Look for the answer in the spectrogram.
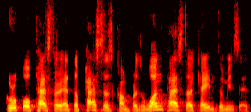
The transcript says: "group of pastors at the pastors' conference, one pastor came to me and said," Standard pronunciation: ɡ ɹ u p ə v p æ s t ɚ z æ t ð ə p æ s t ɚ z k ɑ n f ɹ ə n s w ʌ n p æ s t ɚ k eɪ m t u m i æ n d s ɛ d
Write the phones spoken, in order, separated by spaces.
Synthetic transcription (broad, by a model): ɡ ɹ u p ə p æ s t ɚ æ t ð ə p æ s t ɚ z k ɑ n f ɹ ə n s w ʌ n p æ s t ɚ k eɪ m t u m i s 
